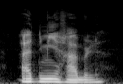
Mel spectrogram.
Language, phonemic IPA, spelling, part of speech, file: French, /ad.mi.ʁabl/, admirable, adjective, Fr-admirable.ogg
- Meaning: admirable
